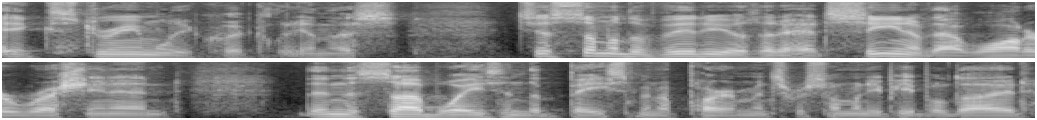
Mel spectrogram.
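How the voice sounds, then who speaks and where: A man's fairly low voice with an American accent, very fast, with ordinary pitch variation. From South Florida. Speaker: podcast host and medical school dean. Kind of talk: interview. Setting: studio.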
